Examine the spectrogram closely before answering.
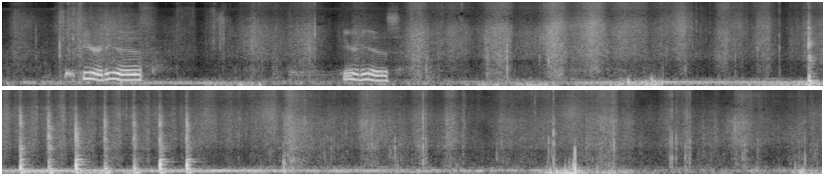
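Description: Footsteps swish and crunch through tall dry grass.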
